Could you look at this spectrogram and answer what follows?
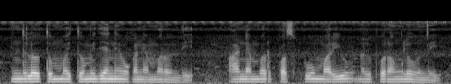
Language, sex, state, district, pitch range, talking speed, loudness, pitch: Telugu, male, Telangana, Hyderabad, 120-130 Hz, 185 wpm, -18 LUFS, 125 Hz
